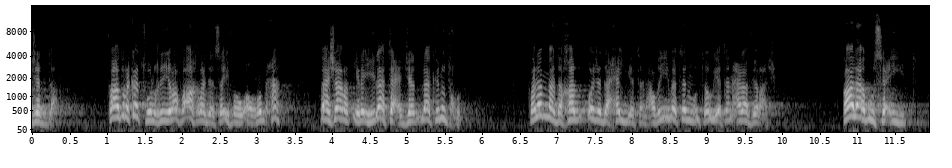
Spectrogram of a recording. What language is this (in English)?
Arabic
